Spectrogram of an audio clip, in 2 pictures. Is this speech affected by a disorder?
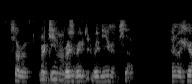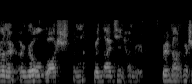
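Yes: tongue cancer.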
